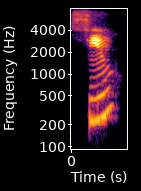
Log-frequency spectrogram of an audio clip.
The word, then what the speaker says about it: Siew: And then we have Sayu. Is that how you pronounce it? Siu? Yes, hi. I always say it's like view, but with an S.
